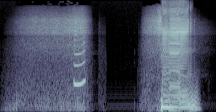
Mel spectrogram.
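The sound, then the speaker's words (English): Two blown, raspy fart noises from a novelty whoopee-cushion whistle blown by mouth, each under a second long with a short pause between, the second one buzzier and wavering in pitch before cutting off. “It's really just like a flap of whoopee cushion.”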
